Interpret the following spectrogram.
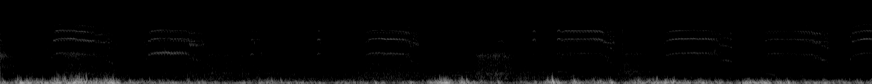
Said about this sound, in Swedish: Det är glada fåglar här. Det har regnat hela dagen och nu tittar solen fram.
